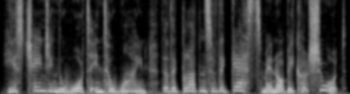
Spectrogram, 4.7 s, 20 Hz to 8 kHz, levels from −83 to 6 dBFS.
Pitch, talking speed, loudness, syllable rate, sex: 255 Hz, 230 wpm, -16 LUFS, 5.1 syllables/s, female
